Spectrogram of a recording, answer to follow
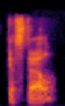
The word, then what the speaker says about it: Gaestel: joined with joined by Gastel I can't say that as wonderfully in French you say say Gastel properly please wonderful I wish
